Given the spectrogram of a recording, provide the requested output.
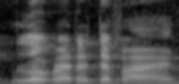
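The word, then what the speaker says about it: Loretta Devine: black famous and on the cover was the loretta divine because you got to say it like that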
